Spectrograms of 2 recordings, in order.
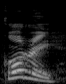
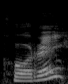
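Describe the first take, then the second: First: The word is said more firmly. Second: The word is said in a normal way. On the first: It is a command to run. "if I say it a little more firmly" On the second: Someone runs. "Corre is the he, she form"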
